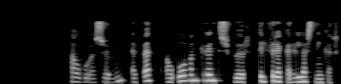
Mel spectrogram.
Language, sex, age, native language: Icelandic, female, 40-49, Icelandic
